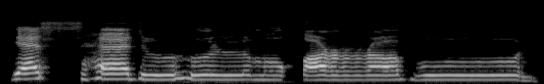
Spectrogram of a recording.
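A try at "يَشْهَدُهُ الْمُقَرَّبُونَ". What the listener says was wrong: Nah, di sini ya, hati-hati ada lam sukun, tidak tawalud ya. Tidak yashhaduhul. Hati-hati di situ ya.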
